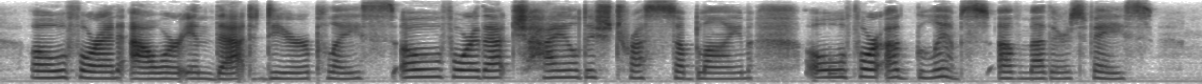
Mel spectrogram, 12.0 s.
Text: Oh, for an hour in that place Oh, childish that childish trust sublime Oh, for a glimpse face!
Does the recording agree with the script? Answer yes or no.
no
